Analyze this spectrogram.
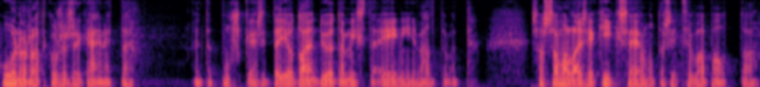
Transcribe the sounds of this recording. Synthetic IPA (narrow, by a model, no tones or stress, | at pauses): huonorɑt̪kusesekæinḛt̪ːæ | et̪ːæpuskḛːsit̪ːejot̪ɑint̪yøt̪æmist̪æ̰einiːnʋæ̰lt̪ːæmæt̪ːæ̥ | sɑːssɑmɑlːɑisiɑkiksejæmut̪ːɑsit̪seʋɑpɑ̰ut̪ːɑ̰ː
